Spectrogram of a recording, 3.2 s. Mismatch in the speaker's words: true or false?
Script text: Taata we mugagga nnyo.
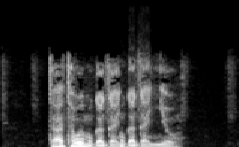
true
